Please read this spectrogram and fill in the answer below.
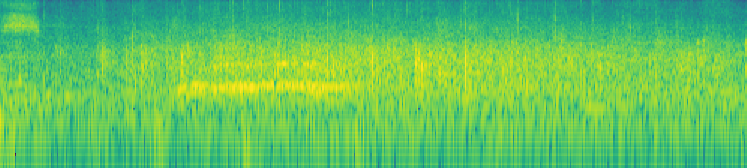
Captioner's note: audience applauds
